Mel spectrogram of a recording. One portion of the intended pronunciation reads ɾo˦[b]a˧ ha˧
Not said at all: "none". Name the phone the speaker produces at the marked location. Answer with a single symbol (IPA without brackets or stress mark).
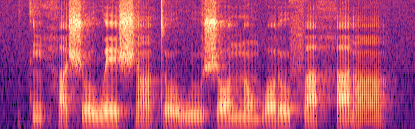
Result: f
